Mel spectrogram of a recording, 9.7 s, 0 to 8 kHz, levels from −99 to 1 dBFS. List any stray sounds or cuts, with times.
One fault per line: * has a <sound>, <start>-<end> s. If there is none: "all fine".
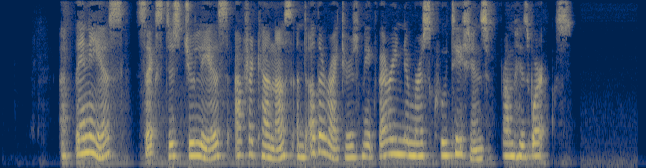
all fine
